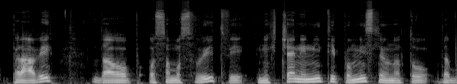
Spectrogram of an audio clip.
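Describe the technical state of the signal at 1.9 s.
At 1.9 s the signal carries two faults. The first is sample clock jitter, which runs from 1.39 s to 4.10 s. The converter's clock wanders, so each sample lands slightly early or late. The timing error is on the order of a few microseconds. Where the waveform changes fastest, that error turns into a wrong amplitude. The result is a fine hiss and roughness riding on the speech, about 30 dB below it. It grows with louder and brighter sounds and drops away in pauses.

The second fault is generation loss, present across the whole clip. The sound is swirly and hollow, with smeared onsets. That is more damage than a single lossy pass would leave. The likely cause is repeated decoding and re-encoding with AAC-LC, about three times. The character fits a bitrate near 64 kbit/s. Each pass quantises on a shifted frame grid, so the noise and spectral gaps build up rather than cancel.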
